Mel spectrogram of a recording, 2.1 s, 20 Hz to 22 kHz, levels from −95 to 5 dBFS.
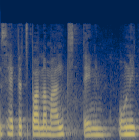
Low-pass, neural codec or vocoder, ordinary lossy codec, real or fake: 10.8 kHz; codec, 24 kHz, 0.9 kbps, WavTokenizer, medium speech release version 1; AAC, 96 kbps; fake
